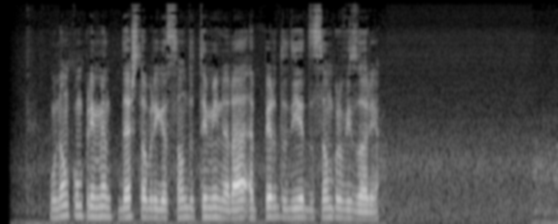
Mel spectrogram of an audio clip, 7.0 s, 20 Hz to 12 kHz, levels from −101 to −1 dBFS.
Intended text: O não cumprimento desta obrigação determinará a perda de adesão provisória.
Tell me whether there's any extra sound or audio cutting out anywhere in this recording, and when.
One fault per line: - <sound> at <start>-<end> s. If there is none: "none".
none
